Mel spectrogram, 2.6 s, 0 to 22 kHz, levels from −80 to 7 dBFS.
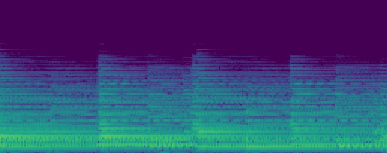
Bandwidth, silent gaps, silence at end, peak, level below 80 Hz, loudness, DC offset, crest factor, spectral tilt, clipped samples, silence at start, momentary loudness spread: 6 kHz; none; 0 s; -6 dBFS; -56 dBFS; -21 LUFS; under 0.1%; 14 dB; -10 dB/octave; under 0.1%; 0 s; 3 LU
